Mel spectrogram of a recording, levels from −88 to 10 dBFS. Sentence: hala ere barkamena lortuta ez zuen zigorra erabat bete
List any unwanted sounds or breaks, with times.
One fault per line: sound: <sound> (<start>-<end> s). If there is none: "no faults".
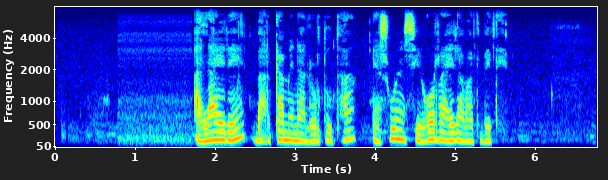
no faults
